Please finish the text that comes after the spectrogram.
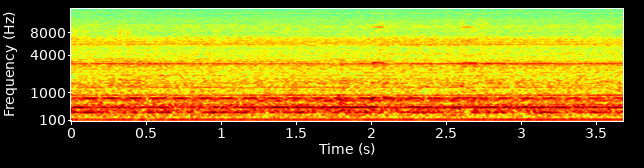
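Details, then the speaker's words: IBM PS/2 Model 25 planar after replacing faulty BIOS EPROM, previously stuck at POST code 01; on power-up POST codes now advance, power supply fan hums steadily and hard drive spins up evenly, no grinding or clicking; normal power-on. "we can hear the hard drive spin up we know that things seem like they're operating i mean the the fan on the on the power supply up here is is operating"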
